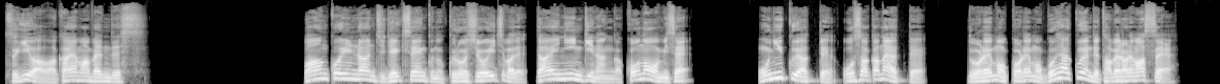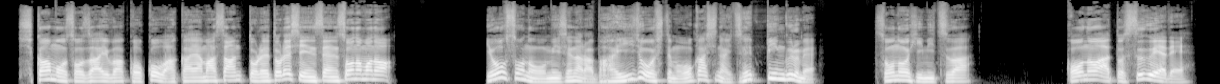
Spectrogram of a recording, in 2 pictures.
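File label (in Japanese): 方言, 和歌山弁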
